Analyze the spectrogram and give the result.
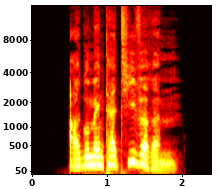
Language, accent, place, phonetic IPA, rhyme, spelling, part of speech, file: German, Germany, Berlin, [aʁɡumɛntaˈtiːvəʁəm], -iːvəʁəm, argumentativerem, adjective, De-argumentativerem.ogg
- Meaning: strong dative masculine/neuter singular comparative degree of argumentativ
